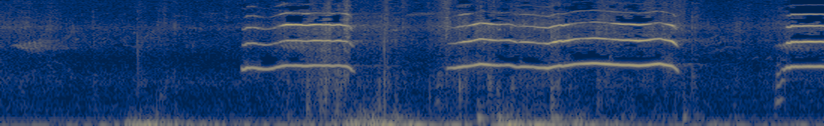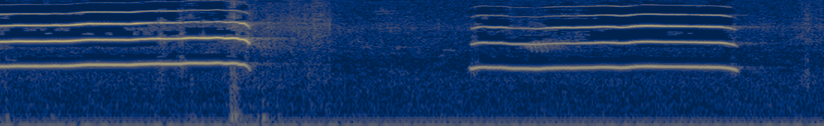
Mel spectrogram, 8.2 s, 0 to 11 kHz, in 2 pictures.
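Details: Estonian white-tailed eagle nest, 4 July 2018 around 1:10 pm, where a chick screams while fed fish: four drawn-out, slightly wavering whistled screams at regular intervals, with scratchy nest movement noises early on.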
